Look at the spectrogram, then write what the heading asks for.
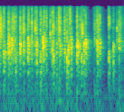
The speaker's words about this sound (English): Johnny, do you have a clapping machine that we can go, yay, and clap sometime during this segment?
